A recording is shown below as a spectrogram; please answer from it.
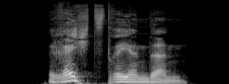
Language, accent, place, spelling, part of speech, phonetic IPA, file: German, Germany, Berlin, rechtsdrehenden, adjective, [ˈʁɛçt͡sˌdʁeːəndn̩], De-rechtsdrehenden.ogg
- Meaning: inflection of rechtsdrehend: 1. strong genitive masculine/neuter singular 2. weak/mixed genitive/dative all-gender singular 3. strong/weak/mixed accusative masculine singular 4. strong dative plural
